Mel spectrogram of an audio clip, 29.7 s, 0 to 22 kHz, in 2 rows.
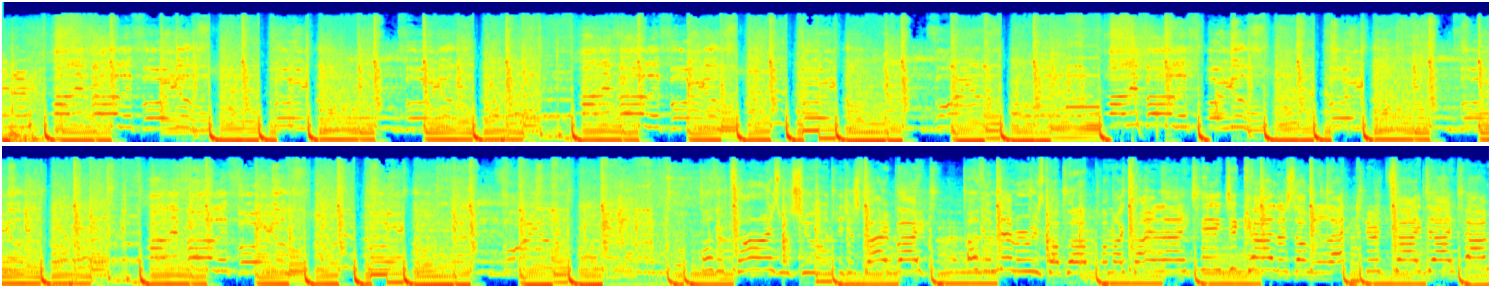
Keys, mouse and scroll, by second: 1.0 Return, 2.0 alt+scroll up 1, 4.5-7.0 drag, 10.7 click, 11.9-20.0 drag, 20.1-26.5 drag, 27.2 alt+scroll down 1, 27.2 alt+scroll up 1, 29.3 alt+Num_Lock, 29.3 alt+scroll up 1, 29.5 alt+scroll down 1.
